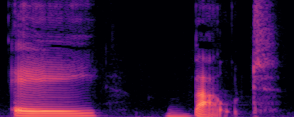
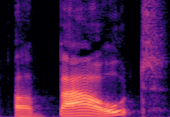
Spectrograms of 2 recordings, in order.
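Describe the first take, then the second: First: The first vowel is a full A, equally stressed. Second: The first vowel is reduced to a weak uh.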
